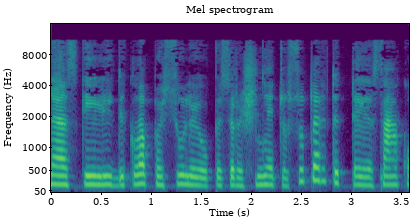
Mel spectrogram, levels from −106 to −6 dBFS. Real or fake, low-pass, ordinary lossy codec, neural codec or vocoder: fake; 14.4 kHz; MP3, 48 kbps; codec, 32 kHz, 1.9 kbps, SNAC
